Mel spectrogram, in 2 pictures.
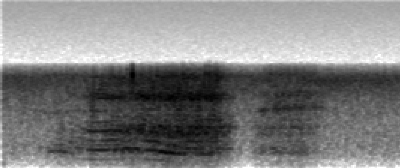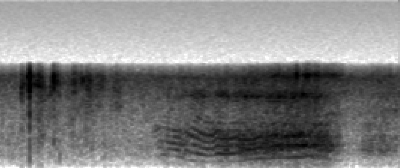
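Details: Ordinary snoring: two rasping snores on inhalation with quieter breaths out between them.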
